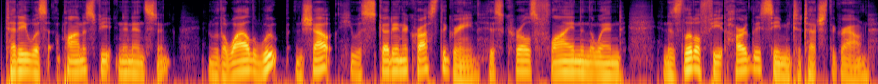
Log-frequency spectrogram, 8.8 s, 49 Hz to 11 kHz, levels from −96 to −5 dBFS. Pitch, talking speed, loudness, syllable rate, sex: 100 Hz, 255 wpm, -19 LUFS, 5.8 syllables/s, male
